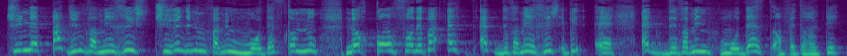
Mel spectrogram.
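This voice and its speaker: A woman's voice: sits high, animated, brisk, hardly any pauses, a little mellow. A woman ranting at someone in a scolding, repetitive, confrontational way. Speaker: vlogger. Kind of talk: live-stream rant.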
